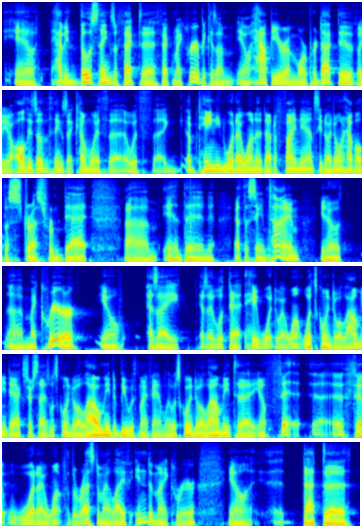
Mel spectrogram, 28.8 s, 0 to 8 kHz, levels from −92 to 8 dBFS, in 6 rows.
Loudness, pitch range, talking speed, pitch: -27 LUFS, 95-110 Hz, 240 wpm, 100 Hz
